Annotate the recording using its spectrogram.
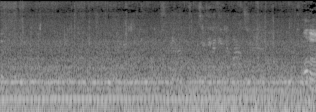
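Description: Bus engine and road noise heard from inside the cabin while driving: a steady low hum with no sudden events.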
